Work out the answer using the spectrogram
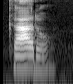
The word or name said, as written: caro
